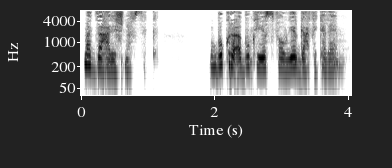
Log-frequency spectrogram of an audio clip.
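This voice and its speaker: A woman reading a story, voicing a caring young man who speaks with an Egyptian accent in a quick, reassuring way. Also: fairly low pitch, fairly even intonation, a little mellow, slightly rough, dry recording.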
